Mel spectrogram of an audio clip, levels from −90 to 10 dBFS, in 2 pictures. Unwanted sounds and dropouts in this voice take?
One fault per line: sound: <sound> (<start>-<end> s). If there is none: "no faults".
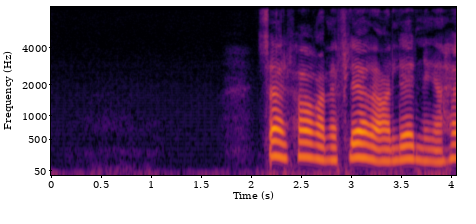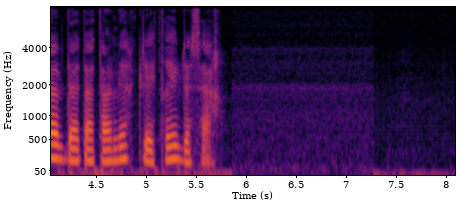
no faults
